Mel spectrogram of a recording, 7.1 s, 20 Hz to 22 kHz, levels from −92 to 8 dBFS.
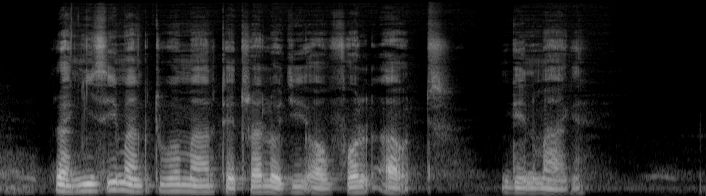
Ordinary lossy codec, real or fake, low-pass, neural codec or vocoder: none; real; none; none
